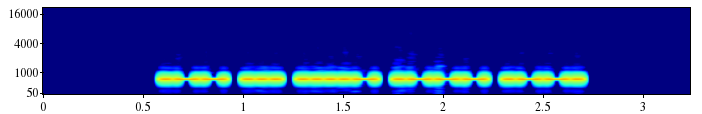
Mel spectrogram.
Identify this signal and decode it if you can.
Morse code, heard as a keyed tone, about 36 wpm, 700 Hz. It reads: WS4JP
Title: USA Call Signs - 5 Characters - 35wpm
